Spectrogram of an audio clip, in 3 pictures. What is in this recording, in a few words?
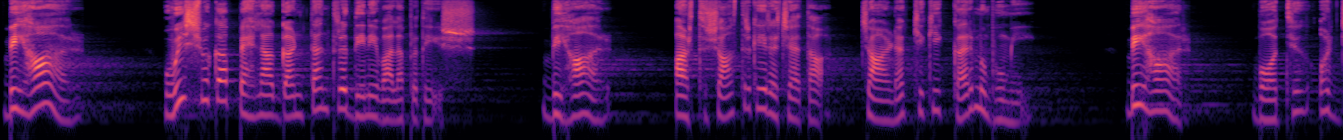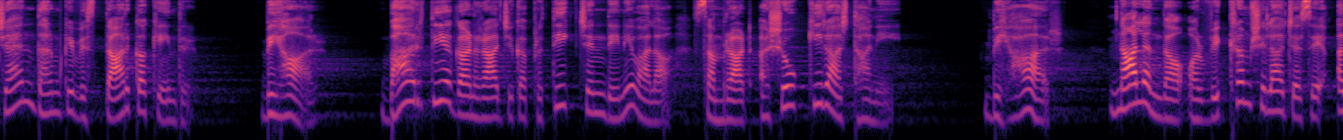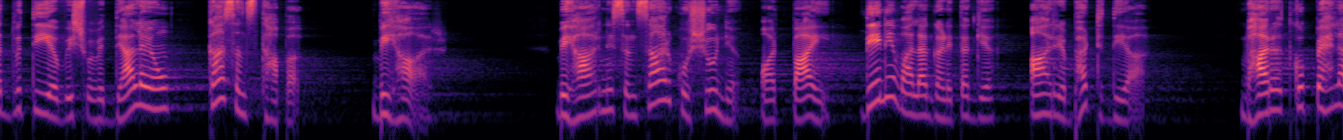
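documentary hindi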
